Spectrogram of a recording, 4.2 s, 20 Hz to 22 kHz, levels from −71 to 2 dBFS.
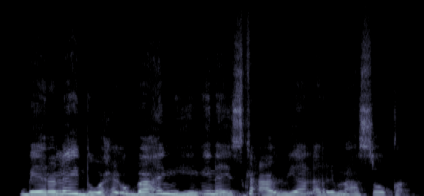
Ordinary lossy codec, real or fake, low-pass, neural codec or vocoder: none; fake; none; codec, 44.1 kHz, 3.4 kbps, Pupu-Codec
